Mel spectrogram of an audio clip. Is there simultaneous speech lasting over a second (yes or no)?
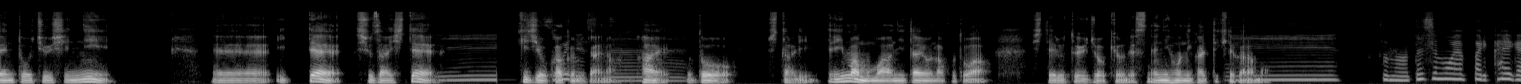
yes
